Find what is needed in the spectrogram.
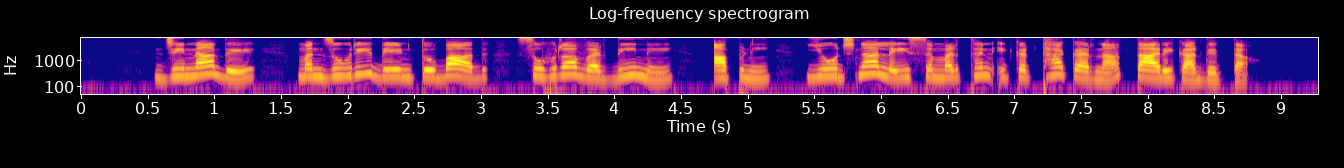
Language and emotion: Punjabi, neutral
